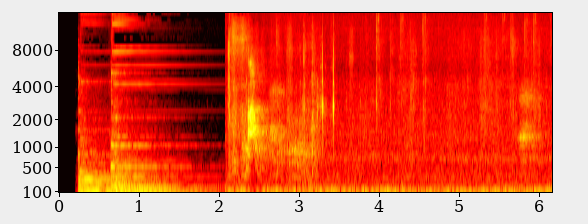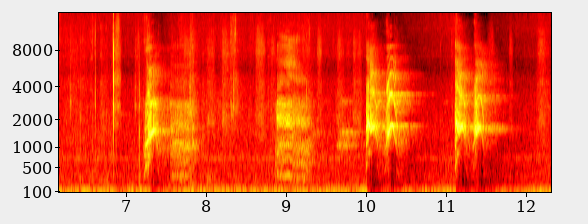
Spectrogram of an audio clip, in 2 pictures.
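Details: Maltese puppy barking at his own reflection: short, sharp, high yaps in scattered bursts, roughly five spread across the clip after a brief musical opening, with a steady low music bed running underneath.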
